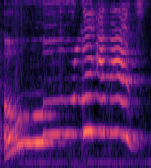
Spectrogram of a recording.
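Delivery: very high-pitched squeal; excited squeal. Real, not acted. Showing the next gift, excited squeal. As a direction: squeal in pure delight.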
